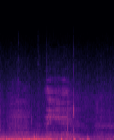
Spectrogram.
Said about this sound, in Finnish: Ja tuuli yltyy nyt. No mutta sehän on hyvä merkki.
